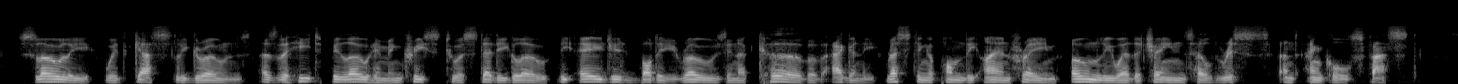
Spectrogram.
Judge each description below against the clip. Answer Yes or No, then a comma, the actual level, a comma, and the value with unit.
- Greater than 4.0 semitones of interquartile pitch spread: No, average, 3.5 semitones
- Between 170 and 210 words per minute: No, average, 150 wpm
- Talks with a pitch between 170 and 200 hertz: No, low, 100 Hz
